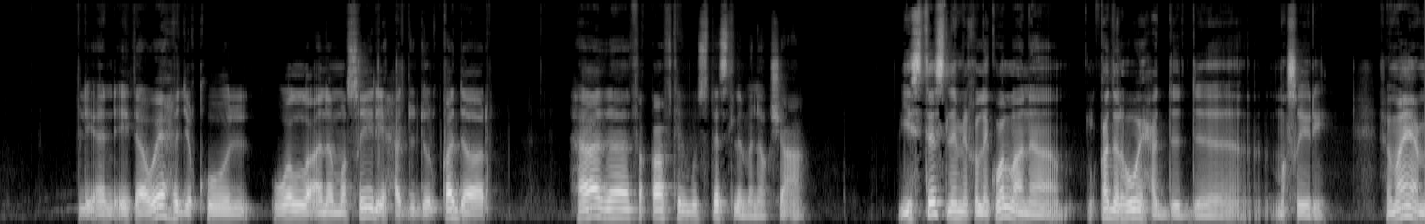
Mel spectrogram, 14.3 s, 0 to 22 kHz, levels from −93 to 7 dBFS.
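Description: Repeated lossy coding, likely an MP3 chain at around 128 kbit/s run about three times, leaves generation loss across the whole speech clip. Each re-encode quantises on a shifted frame grid, so the sound turns swirly, smeared and hollow, with blurred attacks, though content reaches 20.1 kHz.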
